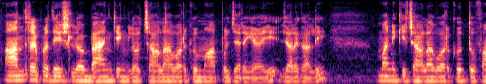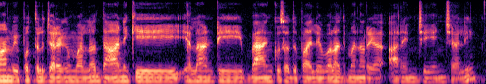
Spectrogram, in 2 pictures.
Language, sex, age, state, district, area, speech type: Telugu, male, 30-45, Andhra Pradesh, Krishna, urban, spontaneous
